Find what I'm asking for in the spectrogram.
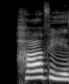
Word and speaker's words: Harvey: Harvey is spelt H-A-R-V-E-Y.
